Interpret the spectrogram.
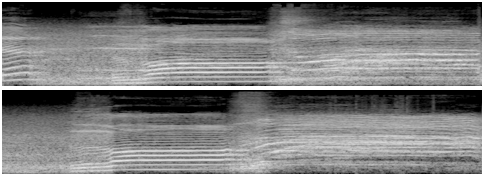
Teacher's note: জিহ্বার আগা সামনের উপরের দুই দাঁতের আগার সঙ্গে লাগিয়ে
